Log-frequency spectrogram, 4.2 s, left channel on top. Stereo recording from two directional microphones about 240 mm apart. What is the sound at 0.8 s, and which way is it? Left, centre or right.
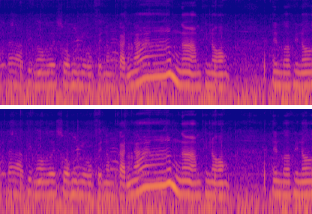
Speech, centre.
